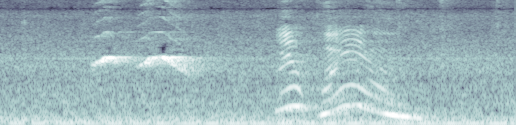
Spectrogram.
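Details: Pet cockatiel, male, kept indoors, whistling: two short clear whistles, then a pair of descending, bending whistles, against a steady low background hum.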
